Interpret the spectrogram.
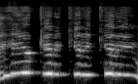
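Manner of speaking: high, loud sing-song kitty call; calling the cat. Retold or imitated. Blind daughter calling the cat again.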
